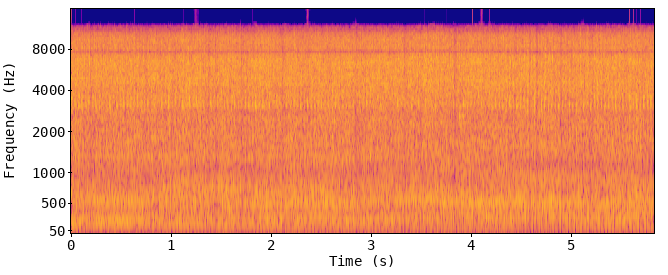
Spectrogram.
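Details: Murray 10 HP snow blower with 29-inch cut, after rebuild, under load: loud, even, steady drone with no misses, knocks or surging. Healthy running.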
